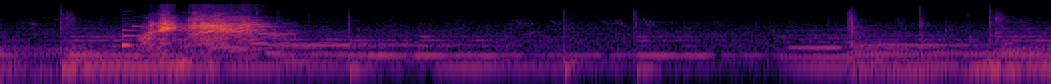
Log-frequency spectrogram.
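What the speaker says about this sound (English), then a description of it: "Your cats seem pretty worked up." Cats meowing in the video game Genshin Impact, a loud drawn-out yowl near the start followed by quieter meows later, over a soft game background.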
